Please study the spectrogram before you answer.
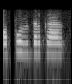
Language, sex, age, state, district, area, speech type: Odia, female, 45-60, Odisha, Malkangiri, urban, conversation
